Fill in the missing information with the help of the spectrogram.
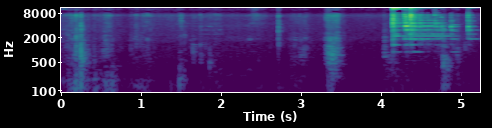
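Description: Handling of a pulk sled's tow poles and nylon harness straps: a brief rustle and clatter at the start, a single knock about three seconds in, then a bright metallic clink and jingle near the end from the strap hardware.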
